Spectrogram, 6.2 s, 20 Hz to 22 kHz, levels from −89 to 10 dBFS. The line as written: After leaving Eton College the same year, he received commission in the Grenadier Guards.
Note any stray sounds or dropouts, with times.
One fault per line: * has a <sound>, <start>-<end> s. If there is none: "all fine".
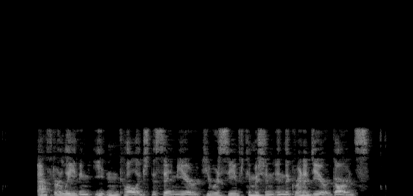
all fine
